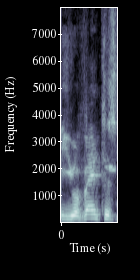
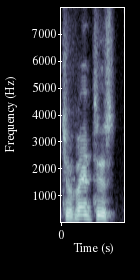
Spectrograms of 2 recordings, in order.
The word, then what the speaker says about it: Juventus: just viola won me i should pronounce it juventus not juventus against the juventus in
